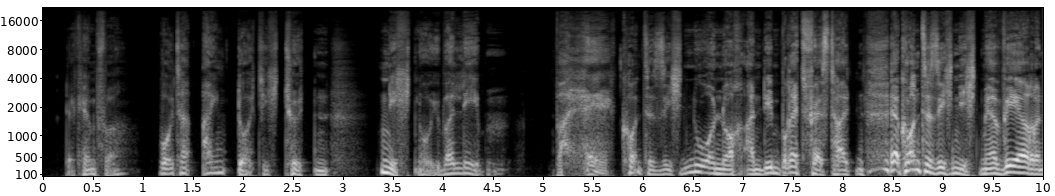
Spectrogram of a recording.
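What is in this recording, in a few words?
Audiobook, male; Thunder Rumbles Twice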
